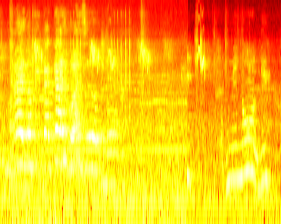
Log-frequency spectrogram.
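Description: Small sparrow chicks near a nest give brief, high, scattered chirps. Someone speaks close by through the first part, and the last seconds hold a few thin calls on their own.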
